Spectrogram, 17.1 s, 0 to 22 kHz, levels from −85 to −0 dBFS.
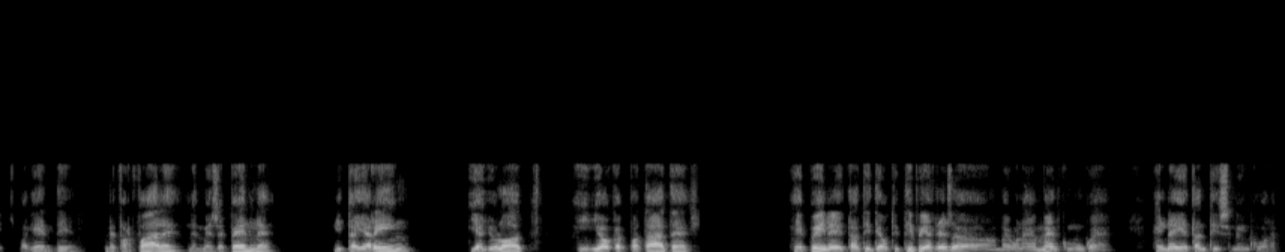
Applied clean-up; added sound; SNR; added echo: none; none; none; none.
